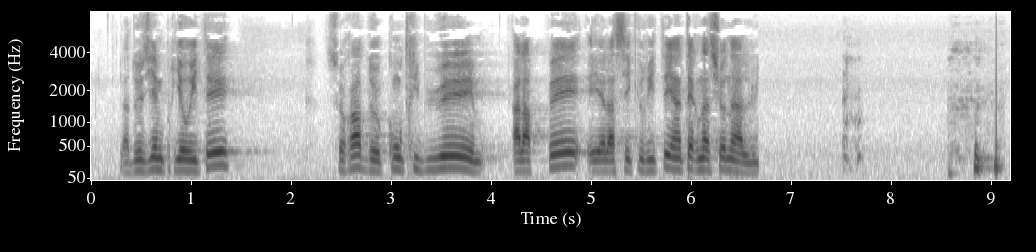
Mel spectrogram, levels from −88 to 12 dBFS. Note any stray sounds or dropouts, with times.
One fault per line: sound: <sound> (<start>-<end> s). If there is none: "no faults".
sound: cough (7.5-7.9 s)
sound: laugh (8.6-9.2 s)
